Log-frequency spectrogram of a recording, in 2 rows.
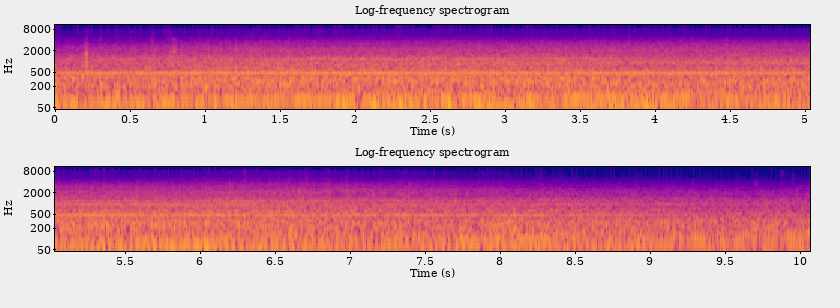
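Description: Rivian R1T electric pickup rolling slowly over a dirt road and then pulling away: tyre noise on the dirt with a steady hum, with no engine sound. The sound grows fainter over the second half and the hum dies away near the end as the truck moves off.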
